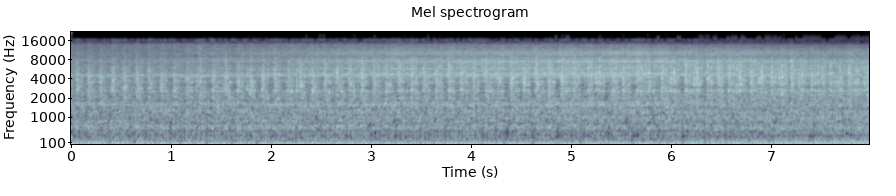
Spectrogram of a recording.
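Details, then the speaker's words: 1963 Pontiac Catalina 389 hardtop, not run in 12 years, first runs on a cold day: low idle hunting up in revs without throttle, faint knock beneath, possibly fuel line hitting alternator; surging, owner suspects fuel pump and stuck carburetor needle and seat. "Why did you rev up like that, huh?"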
